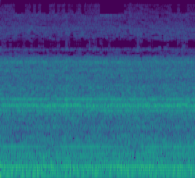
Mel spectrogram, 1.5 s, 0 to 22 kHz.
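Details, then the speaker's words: Steady mechanical hum with a faint whir as the dialysis machine's blood pump primes the lines with saline at a blood flow rate of 150 while the machine is being strung. "So now we can go ahead and prime the rest of these lines. We're going to go ahead and prime at a blood flow rate of 150."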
